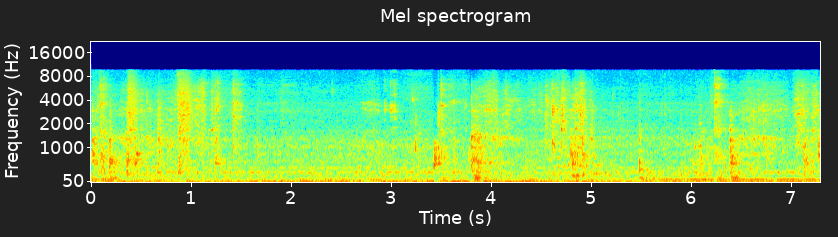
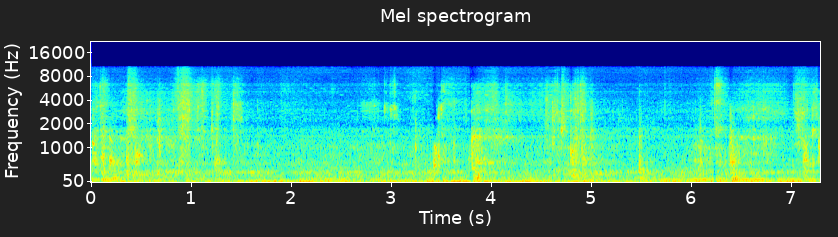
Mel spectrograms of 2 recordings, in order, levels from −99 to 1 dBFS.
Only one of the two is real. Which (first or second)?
first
